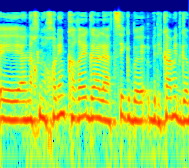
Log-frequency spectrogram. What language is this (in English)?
Hebrew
